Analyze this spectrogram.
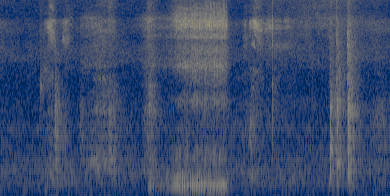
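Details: Sleeping dog snoring indoors: one loud, low, rasping snore of about half a second, with quieter breathing and small clicks around it.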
